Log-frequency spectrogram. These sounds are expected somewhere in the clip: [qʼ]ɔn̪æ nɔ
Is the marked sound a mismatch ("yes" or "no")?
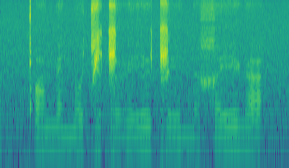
no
